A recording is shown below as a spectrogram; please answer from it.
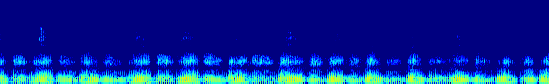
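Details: Cat purring contentedly while groomed and brushed, recorded in stereo: continuous deep vibrating purr in quick regular breath pulses, a little faster than once a second, with soft swishing brush sounds.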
